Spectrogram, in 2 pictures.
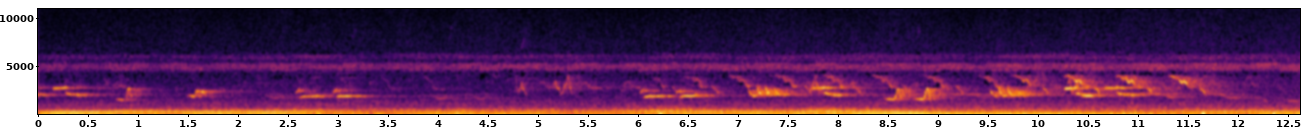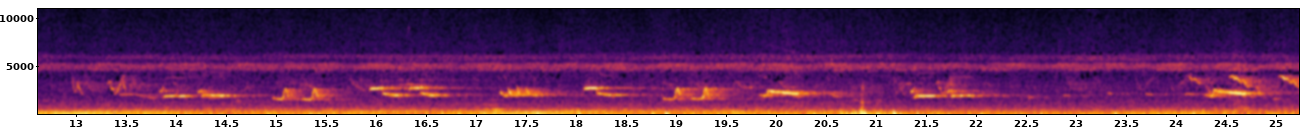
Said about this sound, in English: Okay, confirmed. This is the white chin thrush that's been calling. That's a very mockingbird quality.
